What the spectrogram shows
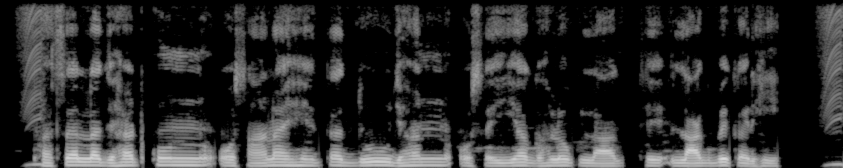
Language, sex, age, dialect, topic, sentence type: Chhattisgarhi, male, 41-45, Western/Budati/Khatahi, agriculture, statement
